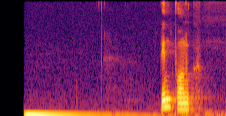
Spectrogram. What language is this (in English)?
Russian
